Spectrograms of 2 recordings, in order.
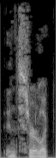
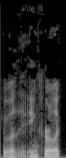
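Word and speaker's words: İncirlik: And some pronounce it Incirlik, Incirlik, whatever.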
